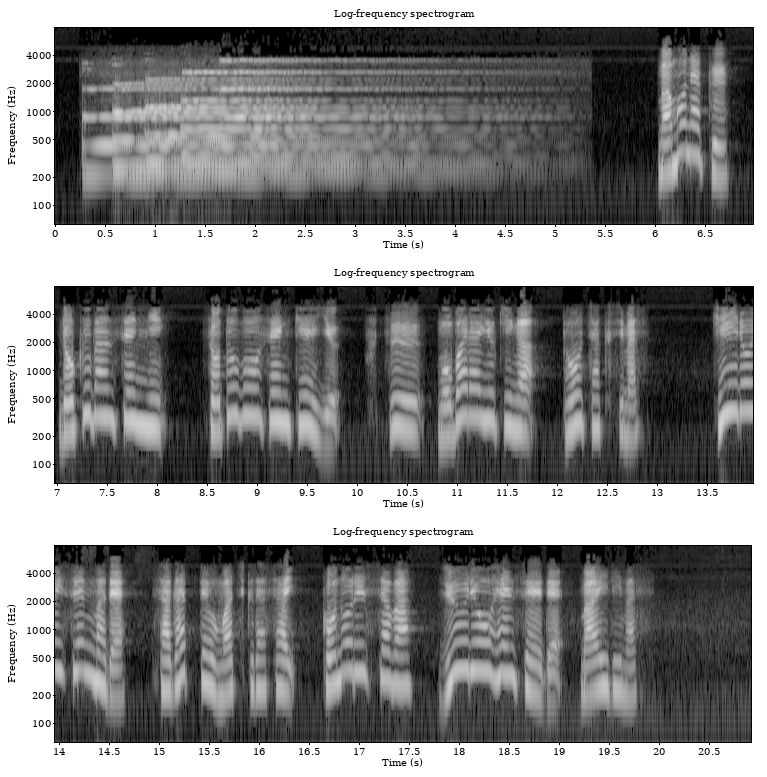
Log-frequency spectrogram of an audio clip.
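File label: platform 3 approaching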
